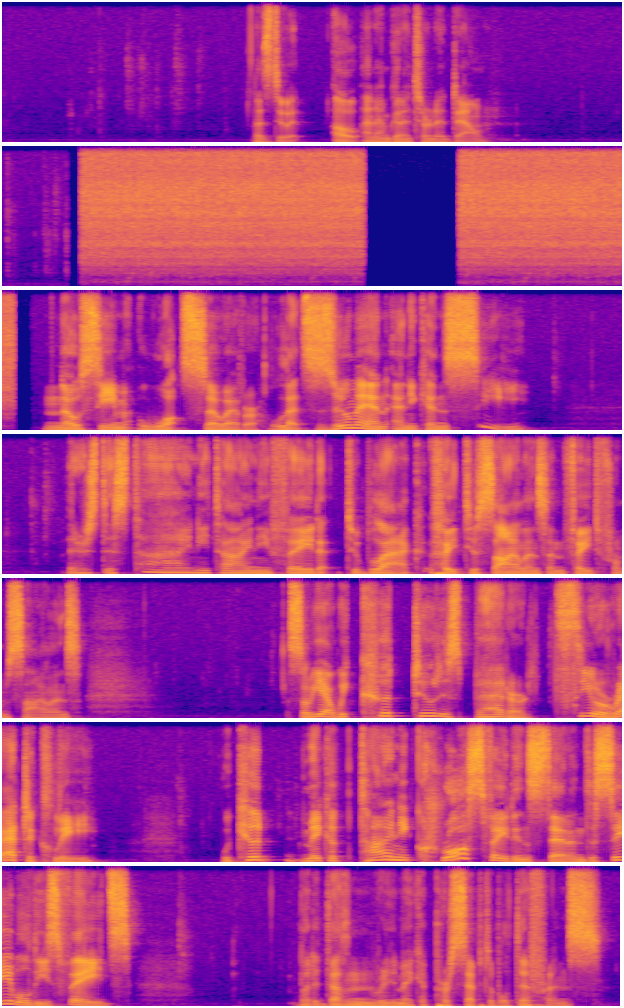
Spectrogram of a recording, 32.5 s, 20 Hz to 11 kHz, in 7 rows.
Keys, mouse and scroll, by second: 0.2 scroll up 1, 0.7-1.6 scroll down 1, 3.2-4.6 drag, 4.8-7.2 drag, 5.1 space, 7.3 space, 7.7-9.3 drag, 8.0 space, 9.3 space, 10.3-11.4 scroll up 1, 11.4-12.3 scroll up 1, 13.0 click, 14.3 ctrl+click, 14.6-15.0 ctrl+scroll down 1, 15.3 scroll up 1, 19.5 scroll down 1, 20.4 scroll up 1, 23.9 scroll up 1, 24.3 scroll down 1, 30.8 scroll up 2, 31.2-31.8 scroll down 2, 31.8-32.5 drag.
